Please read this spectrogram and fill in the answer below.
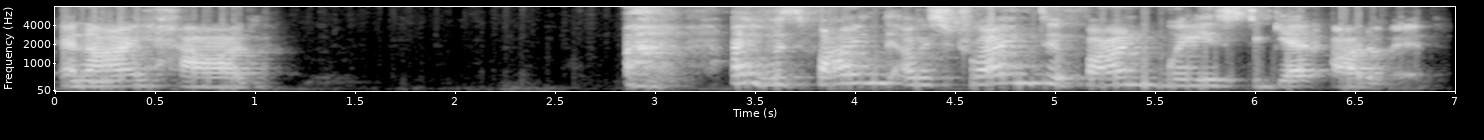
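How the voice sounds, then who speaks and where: A woman from Serbia whose native language is Serbian, a podcast guest speaking in a casual interview, soft-spoken and hesitant, restarting often and laughing lightly. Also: medium pitch, expressive, takes it slowly, rough recording. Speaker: guest, nutrition coach.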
